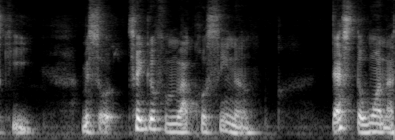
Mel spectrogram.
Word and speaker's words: cocina: Cocina. Yeah, Cocina. That's how they pronounce it.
